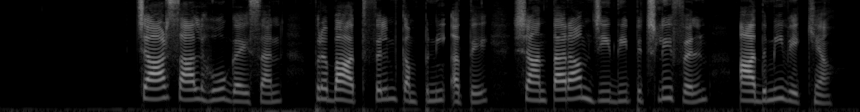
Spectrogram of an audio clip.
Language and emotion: Punjabi, neutral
